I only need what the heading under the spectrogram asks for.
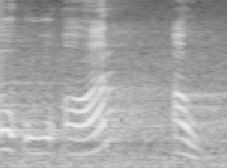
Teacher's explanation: ओ और औ कंठोष्ठ के अंतर्गत आते हैं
